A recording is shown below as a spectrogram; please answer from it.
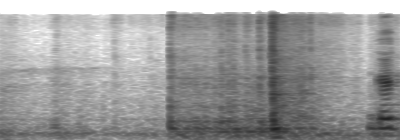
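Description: Cardboard shipping box being handled as it is opened: a scraping, rustling noise starting about a second in, with one sharp click partway through.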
